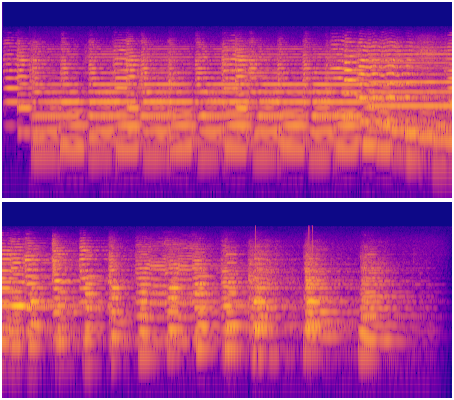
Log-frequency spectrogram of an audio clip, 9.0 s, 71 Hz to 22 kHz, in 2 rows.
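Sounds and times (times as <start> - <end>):
oboe: 0.0 - 8.9
viola: 0.0 - 8.9
horn: 0.3 - 8.9.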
